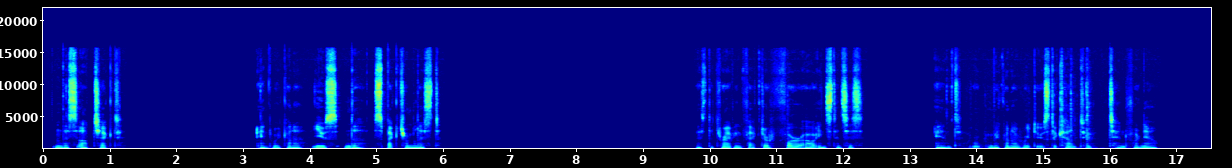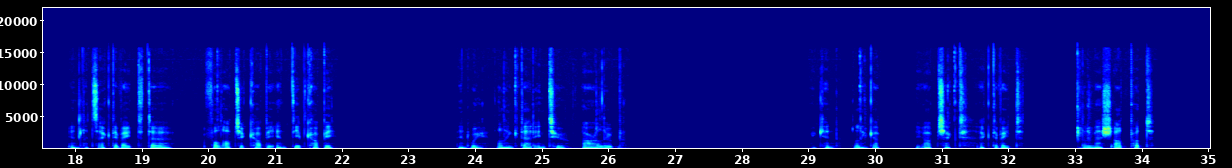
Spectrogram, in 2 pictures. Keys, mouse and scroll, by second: 1.6-3.3 drag, 8.0 click, 9.4 click, 11.9-16.6 drag, 20.0 click, 21.4 click, 22.3-23.6 middle drag, 23.6 click, 25.8-28.9 middle drag, 28.9 drag, 30.3 middle click, 31.1 click, 33.0 shift+a.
